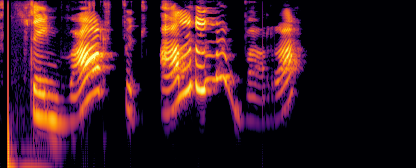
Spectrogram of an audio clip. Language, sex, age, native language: Icelandic, female, 7, Icelandic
